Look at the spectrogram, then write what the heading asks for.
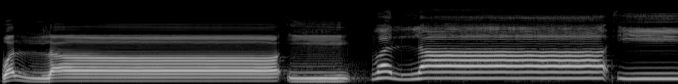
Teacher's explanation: یہ لام اللہ کا لام نہیں ہے، آپ نے موٹا نہیں کرنا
